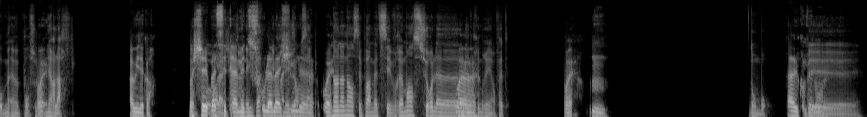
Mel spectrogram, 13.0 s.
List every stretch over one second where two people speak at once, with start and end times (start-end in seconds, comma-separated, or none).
2.8-5.0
